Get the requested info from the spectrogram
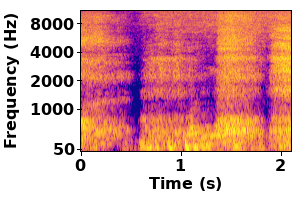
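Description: A man's breaths into a close handheld microphone, a couple of noisy swells of air between spoken phrases.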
